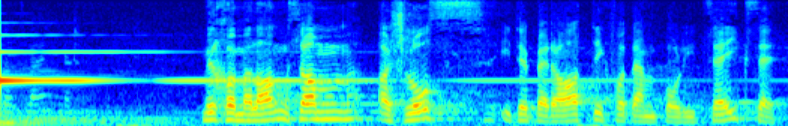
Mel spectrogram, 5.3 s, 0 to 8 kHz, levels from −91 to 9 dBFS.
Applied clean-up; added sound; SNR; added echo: none; Piano; -1 dB; none.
